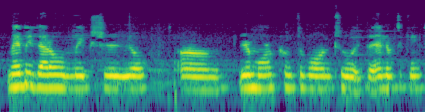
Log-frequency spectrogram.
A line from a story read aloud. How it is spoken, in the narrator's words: he said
